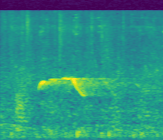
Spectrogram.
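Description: Horse loping on soft arena dirt, its hoofbeats coming as dull thuds, with a high thin whistle-like tone that rises in about a quarter of the way through and holds for about a second.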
